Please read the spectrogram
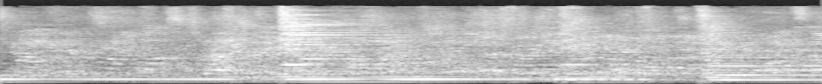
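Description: Acoustic guitar strummed under long, sustained melody notes that shift pitch a couple of times. One strum about a second and a half in stands out.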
